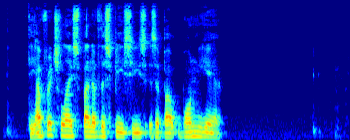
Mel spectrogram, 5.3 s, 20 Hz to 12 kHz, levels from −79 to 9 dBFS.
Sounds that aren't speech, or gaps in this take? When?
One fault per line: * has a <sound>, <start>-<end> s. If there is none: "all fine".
all fine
